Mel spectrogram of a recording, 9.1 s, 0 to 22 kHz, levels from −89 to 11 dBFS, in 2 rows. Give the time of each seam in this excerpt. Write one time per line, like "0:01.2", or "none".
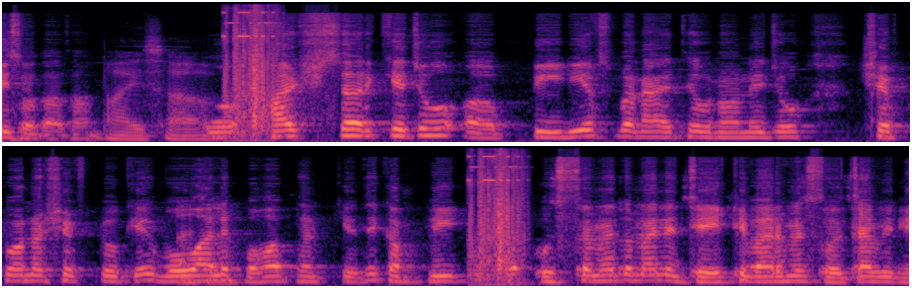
0:01.2
0:07.0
